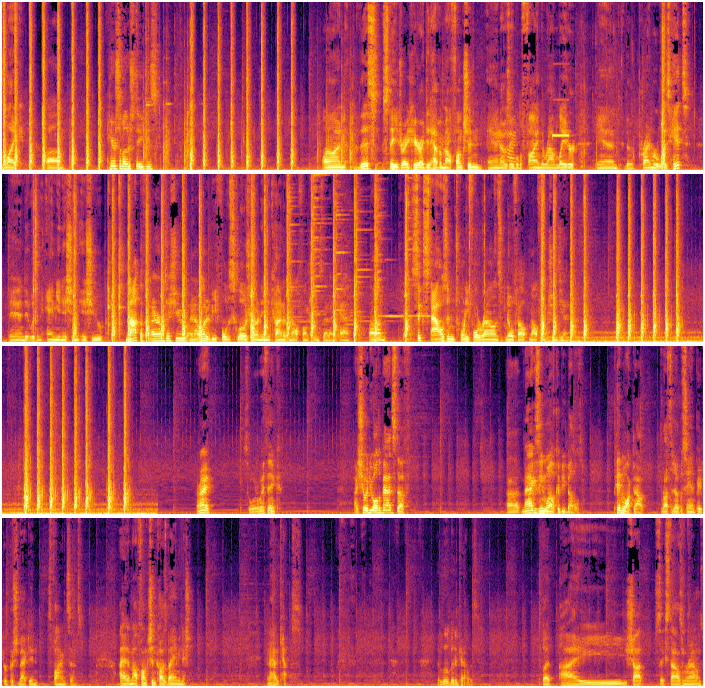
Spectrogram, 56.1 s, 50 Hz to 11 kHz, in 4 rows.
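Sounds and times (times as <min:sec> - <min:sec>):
low rumble: 0:24.0 - 0:31.8.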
